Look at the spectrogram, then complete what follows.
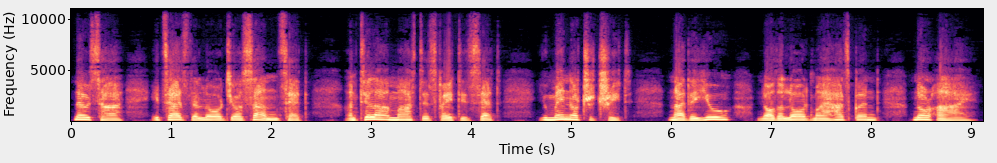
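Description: A man's voice: on the high side, a little slow, fairly bright tone, no echo, voice pushed up. A man voicing a young noblewoman who speaks politely, earnestly and deferentially. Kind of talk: audiobook character voice.

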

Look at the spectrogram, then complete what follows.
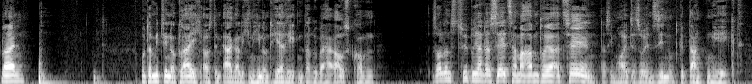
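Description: Husky low impatient club friend, radio play, emphatic, pitch jumps around. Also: male voice, big pitch swings, normal speed. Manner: emphatic, argumentative, old-fashioned phrasing. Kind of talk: German radio drama dialogue.

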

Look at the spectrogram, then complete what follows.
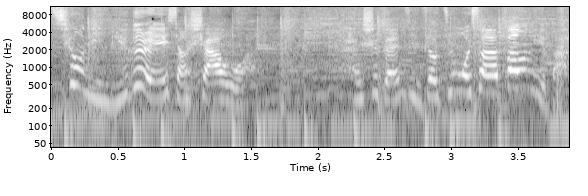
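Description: A woman's voice: very high voice, lively intonation, fast. A woman voice actor playing a haughty, vengeful young guild leader in a Mandarin audio drama with a Mainland accent. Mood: menacing, taunting. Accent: Mainland Chinese Mandarin. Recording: music behind the voice.

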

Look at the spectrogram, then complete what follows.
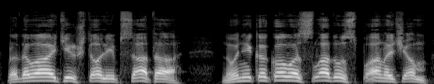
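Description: A man reading an audiobook, voicing a loud, pushy male yard-keeper who keeps coaxing and pleading. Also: fairly high pitch, animated, moderate pace, no echo, clean studio sound, voice pushed up. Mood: insistent. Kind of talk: audiobook character voice.

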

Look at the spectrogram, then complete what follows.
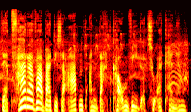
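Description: A man's voice: on the high side, very animated, normal speed, pushed and bright, soft background music, full character voice. An actor playing a young man who narrates village events vividly in a radio drama, an astonished observer. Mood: observant. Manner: vivid storytelling, quotes with emphasis.

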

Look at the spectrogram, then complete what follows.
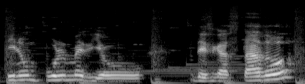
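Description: A man's voice: sits high, takes it slowly. A man with a Mexican accent giving casual, reflective commentary as co-host of a gaming news show. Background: music behind the voice.

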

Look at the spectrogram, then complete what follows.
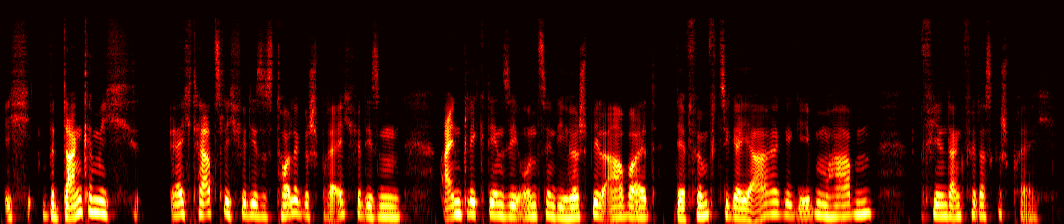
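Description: A man's voice: on the high side, steady tone, moderate pace, creaky. A man speaking politely as a radio interviewer and presenter in a studio.

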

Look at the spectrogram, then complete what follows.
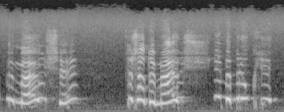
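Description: A woman voicing a flustered little male forest gnome in an old radio play, with a very high voice that stammers and frets. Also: unhurried. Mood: anxious. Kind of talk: 1960s radio play acting.

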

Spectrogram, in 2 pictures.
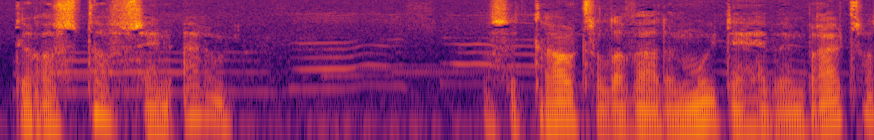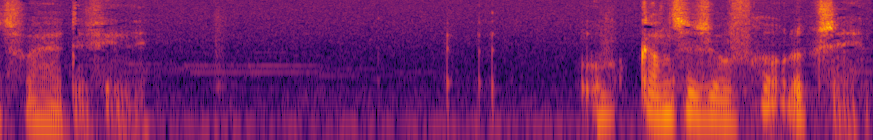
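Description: A man's voice: low voice, animated, a little slow, long pauses, darkish tone, faint music behind. An actor playing a wistful, brooding nobleman thinking aloud in a radio drama monologue.

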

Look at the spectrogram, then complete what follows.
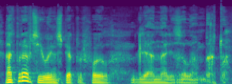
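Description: An actor playing a thoughtful investigator in a radio play, measured and reflective, with a gravelly, husky voice. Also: male voice, a bass voice, lively intonation, full character voice. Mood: pondering. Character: thoughtful investigator pondering a theatre murder. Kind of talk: dramatic radio play dialogue.

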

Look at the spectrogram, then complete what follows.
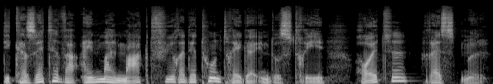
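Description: A man's voice: deep voice, big pitch swings, a little slow, no room sound. A middle-aged man narrating a scripted radio feature as its author.

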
